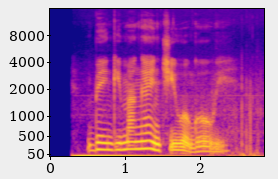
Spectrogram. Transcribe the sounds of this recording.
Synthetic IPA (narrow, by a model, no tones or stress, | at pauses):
beŋɡimaŋɛɲt͡ʃiwo̰ɡowḭ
